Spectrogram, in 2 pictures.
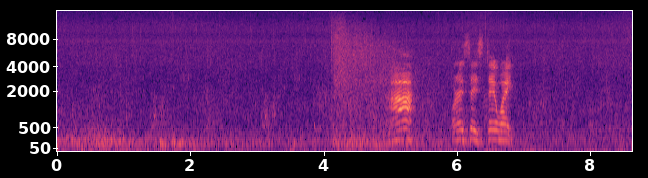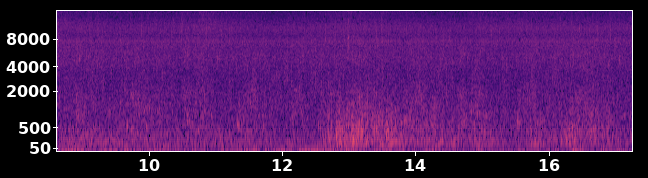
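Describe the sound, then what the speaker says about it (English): Thunder rumbling with rain in Genshin Impact, a steady wash of rainfall underneath with a few louder cracking bursts in the middle, while a person talks over it. "do not hit me with thunder while I'm in the water"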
